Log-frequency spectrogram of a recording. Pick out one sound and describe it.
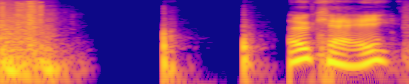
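A block breaks with a short crunch.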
